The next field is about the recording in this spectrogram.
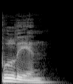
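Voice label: "bullion", British English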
